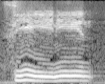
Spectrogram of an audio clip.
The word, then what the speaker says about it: سينين: خلاص الصحيح سينين.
